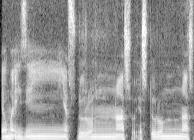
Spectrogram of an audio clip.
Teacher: ইয়াউমাইযি ইয়াসদুরুন, এখানে ইয়াউমাইযিনের এই যে জালের পরে যে তানবিন আসছে এরপরে ইয়া আসছে, যেটা হচ্ছে ইদগামে মাআল গুন্না, এর হরফ, তাহলে গুন্নার সাথে মিলিয়ে পড়বো, তানবিনের মাখরাজটা ইয়ার সাথে মিলে যাবে।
